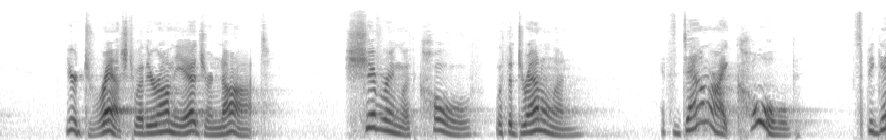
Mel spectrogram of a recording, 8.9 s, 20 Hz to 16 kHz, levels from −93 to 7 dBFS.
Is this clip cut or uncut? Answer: cut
